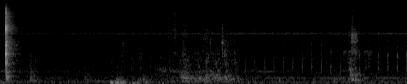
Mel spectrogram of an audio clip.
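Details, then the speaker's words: Can-Am Renegade ATV, original electric fuel pump on key-on prime: faint whine with rapid, uneven knocking ticks, sounds terrible; the fuel pump is failing and is being replaced. "You can hear it not working correctly. It sounds terrible. It's knocking almost."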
